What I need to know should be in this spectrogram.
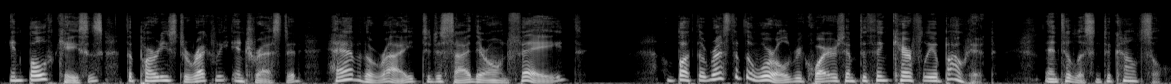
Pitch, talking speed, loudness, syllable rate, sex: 145 Hz, 170 wpm, -21 LUFS, 5.2 syllables/s, male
